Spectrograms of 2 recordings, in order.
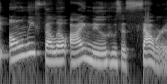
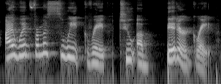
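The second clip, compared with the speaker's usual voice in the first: ordinary delivery, nothing marked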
